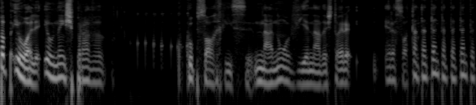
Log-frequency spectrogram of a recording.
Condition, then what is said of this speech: Stuttering. Não num ambiente igual a este, que isto não é a minha maneira normal de estar a falar.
